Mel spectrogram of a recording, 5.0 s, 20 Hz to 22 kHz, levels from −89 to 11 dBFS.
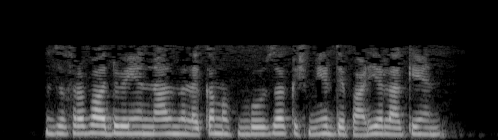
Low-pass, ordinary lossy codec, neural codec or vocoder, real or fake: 7.2 kHz; MP3, 24 kbps; none; real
